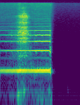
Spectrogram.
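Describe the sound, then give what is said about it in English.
A single steady electronic phone ring as a call is redialed, a bright buzzing tone lasting just under a second before it cuts off abruptly into silence. Clear, with no voices. “I hung up on B. Hold on. Let me get him back on the phone.”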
